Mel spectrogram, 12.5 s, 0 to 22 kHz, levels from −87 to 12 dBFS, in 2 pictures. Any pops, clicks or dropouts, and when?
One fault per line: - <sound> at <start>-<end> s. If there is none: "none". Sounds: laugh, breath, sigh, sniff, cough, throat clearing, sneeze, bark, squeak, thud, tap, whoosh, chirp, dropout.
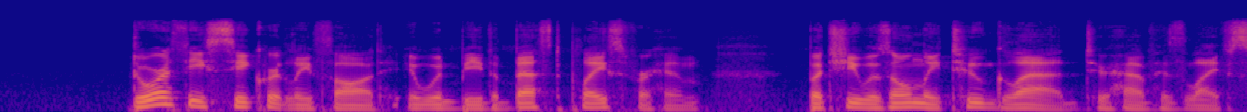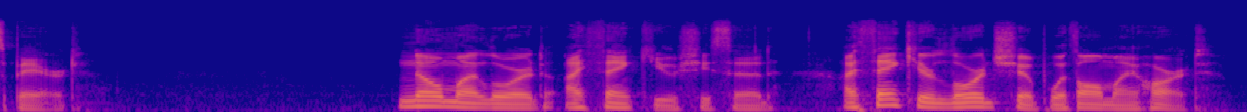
none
